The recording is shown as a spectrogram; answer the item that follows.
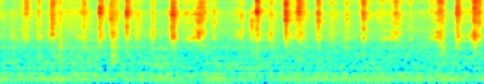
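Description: A person chewing a cooked scorpion, its crisp shell giving a string of irregular crunches.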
